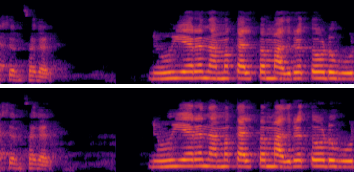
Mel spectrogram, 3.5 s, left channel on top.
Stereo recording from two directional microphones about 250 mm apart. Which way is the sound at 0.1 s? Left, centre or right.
Centre.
